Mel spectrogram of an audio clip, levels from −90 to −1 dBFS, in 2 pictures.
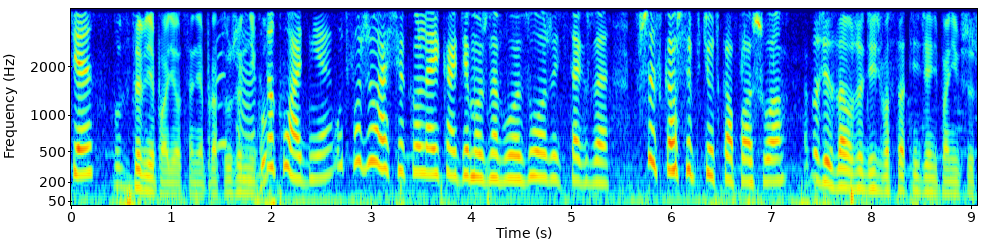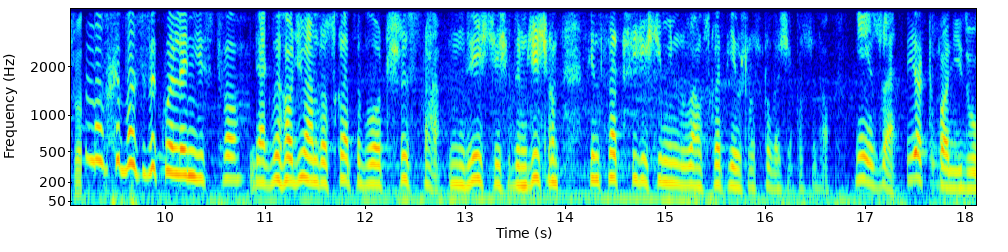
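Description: No technical faults can be heard anywhere in the clip. It has come over a call path whose narrow band, with nothing above 4 kHz, points to a G.711 mu-law link at 64 kbps.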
